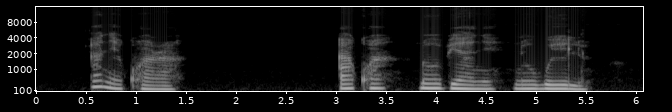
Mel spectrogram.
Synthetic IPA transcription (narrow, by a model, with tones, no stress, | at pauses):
a˦ɲɪ˨kʷʰa˨ɾa˨ | a˦kʷʰa˦ | no˦bi˦a˨ɲɪ˦nu˦ɡ͡be˦lu˨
